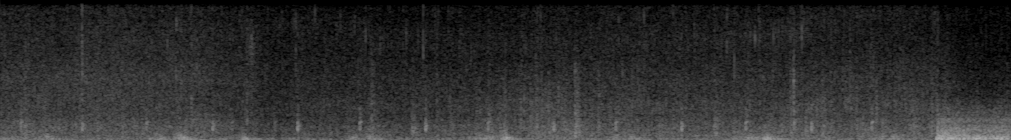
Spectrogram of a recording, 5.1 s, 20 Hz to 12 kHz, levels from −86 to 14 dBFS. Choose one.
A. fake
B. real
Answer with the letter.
B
